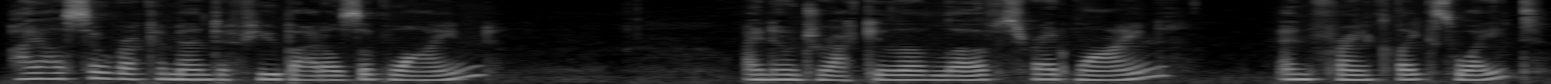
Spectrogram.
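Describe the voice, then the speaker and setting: Lady playing a polite monster party planner, asmr roleplay, soft husky breathy voice, really unhurried advice. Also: mid-range voice, fairly even intonation, close to an everyday voice. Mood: calm, helpful. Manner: measured, polite, advisory. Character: courteous, helpful woman party planner for monsters.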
